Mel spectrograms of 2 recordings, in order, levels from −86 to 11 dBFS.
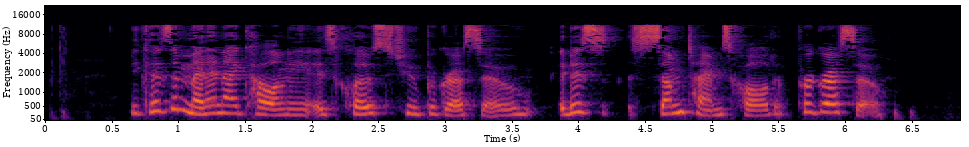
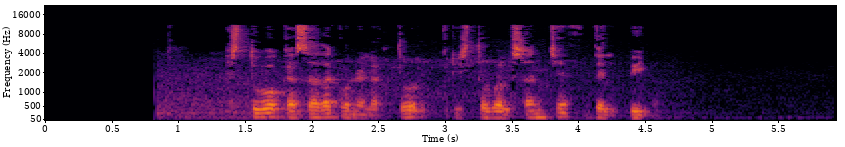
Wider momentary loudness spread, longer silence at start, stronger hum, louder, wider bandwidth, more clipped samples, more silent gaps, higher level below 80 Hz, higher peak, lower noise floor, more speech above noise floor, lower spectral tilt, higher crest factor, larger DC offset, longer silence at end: about the same, 10 LU vs 10 LU; second, 0.65 s vs 0.85 s; neither; about the same, -25 LUFS vs -23 LUFS; about the same, 12 kHz vs 11.5 kHz; neither; neither; second, -72 dBFS vs -64 dBFS; about the same, -6 dBFS vs -8 dBFS; about the same, -63 dBFS vs -66 dBFS; second, 38 dB vs 43 dB; second, -2 dB/octave vs -3.5 dB/octave; about the same, 20 dB vs 18 dB; neither; second, 0.6 s vs 1.4 s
